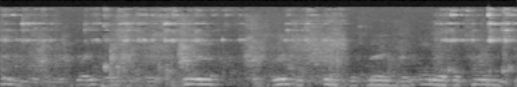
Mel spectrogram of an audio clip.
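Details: Young female Bernese Mountain Dog in a wild burst of play with her favourite rope toy; low harmonic whining grumbles rise and fall in short bursts, with faint scuffling underneath.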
